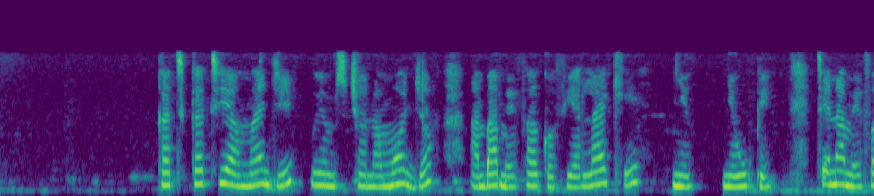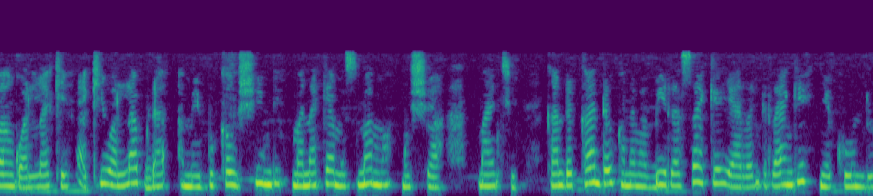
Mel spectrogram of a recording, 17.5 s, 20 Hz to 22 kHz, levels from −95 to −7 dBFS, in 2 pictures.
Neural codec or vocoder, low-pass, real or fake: none; 7.2 kHz; real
